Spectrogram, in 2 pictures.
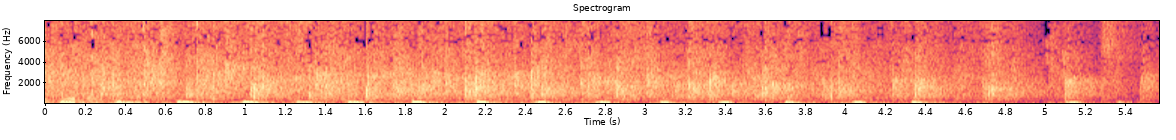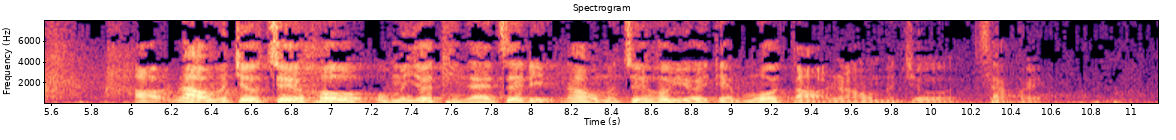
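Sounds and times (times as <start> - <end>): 
audience applause: 0.0 - 5.6
speech: 6.0 - 10.7.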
